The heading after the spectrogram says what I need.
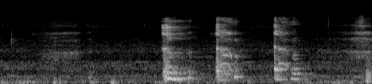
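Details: Child's acute barking cough that began after getting soaked at school: three forceful, harsh coughs with a barking, croup-like quality.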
